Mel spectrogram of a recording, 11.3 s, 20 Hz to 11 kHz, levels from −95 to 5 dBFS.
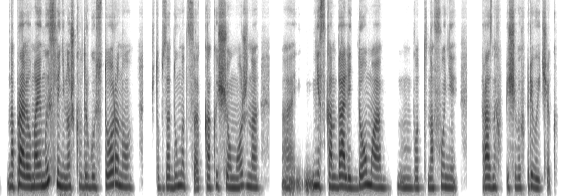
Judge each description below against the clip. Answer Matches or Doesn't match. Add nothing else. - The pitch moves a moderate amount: Doesn't match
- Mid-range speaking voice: Matches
